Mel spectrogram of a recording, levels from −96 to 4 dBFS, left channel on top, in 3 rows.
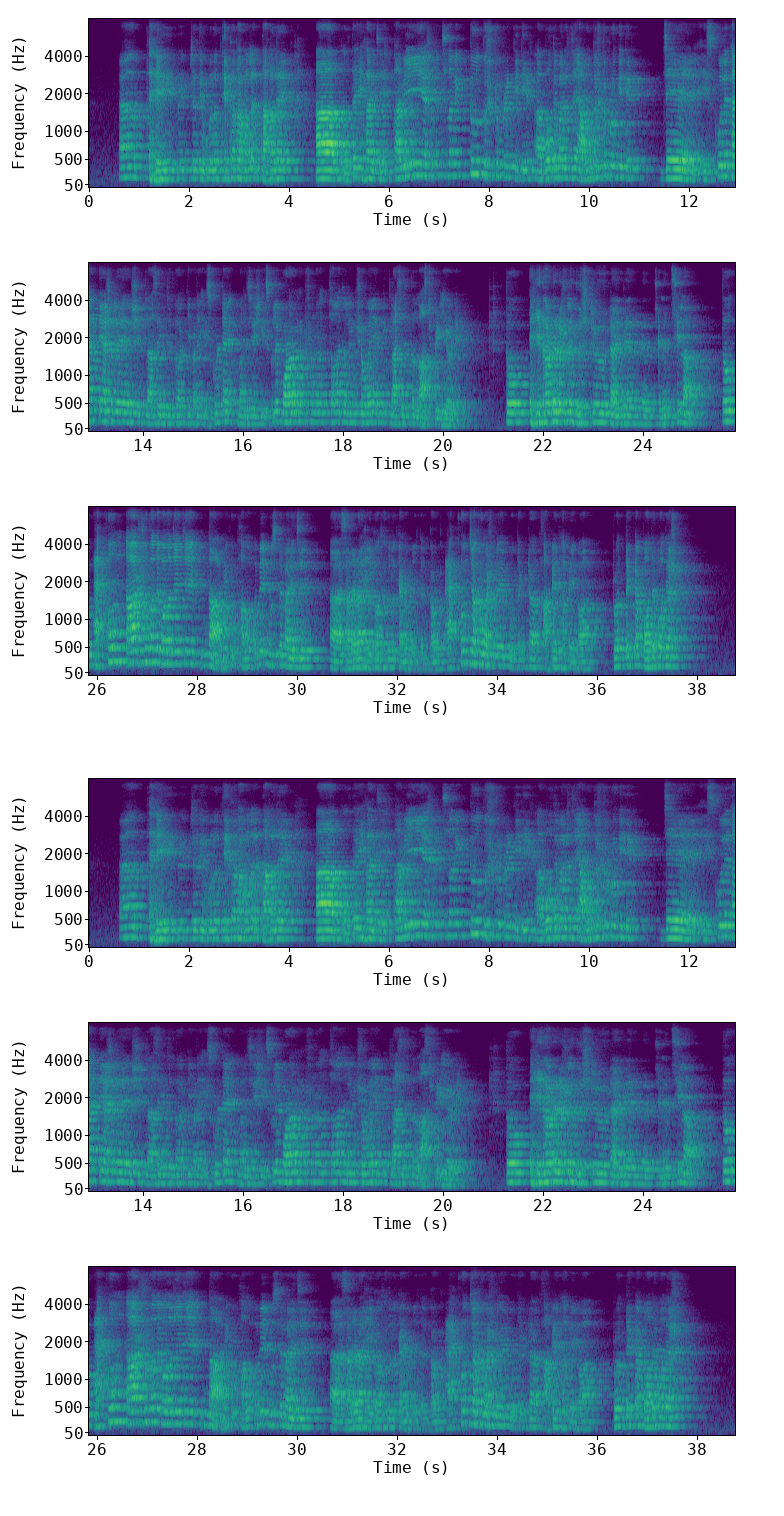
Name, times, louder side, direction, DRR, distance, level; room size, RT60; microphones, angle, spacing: voice 1, 0.6-4.0 4.5-10.9 11.4-20.3 21.3-25.0 25.6-30.2 30.7-35.8 36.3-37.6, left 2 dB, 40° left, -2 dB, 0.4 m, -32 dB
2.6 x 2.1 x 2.3 m, 1.3 s
head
